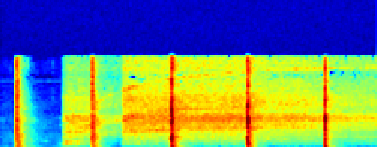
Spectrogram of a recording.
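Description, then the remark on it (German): Five sharp hammer blows strike wood at a steady, even pace, each a loud crack that fades quickly, as a carpenter and a colleague take an old sofa apart in his small workshop in Ankawa, the Christian district of Erbil, Iraq. No one speaks. “Ein Schreiner, der gerade mit einem Kollegen ein altes Sofa zerlegt.”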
